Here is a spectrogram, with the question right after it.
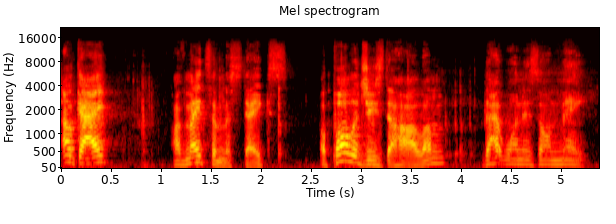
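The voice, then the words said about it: Put-on British accent. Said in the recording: “I gotta get in my English character ... That's me, British.”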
